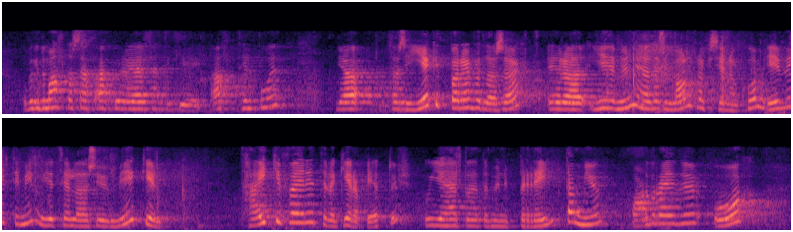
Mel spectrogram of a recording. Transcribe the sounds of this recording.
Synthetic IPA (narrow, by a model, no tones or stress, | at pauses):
ɔɣmɪɾcɛt̪ʏmalt̪ḁsaxt̪ahkʏɾaɛɾθɛht̪ɛhcɪal̥t̪ʰːɪlpuɪð | jaθasɛmjɛcɛt̪̚paːɾaɛnfat̪laðasaxt̪ɛɾaðjɛhɛvmʏnːɪaðθɛsːʏmawlflɔcsinankʰɔːmɪːvɪɾ̥t̪ʰɪlmiɾɔɣjɛt̪ʰɛːlaðasjɛʏmːɪːcɪl | t̪ʰaːjcɪfaːjɾɪt̪ʰɪlaðcɛːɾapɛːt̪ʏɾ̥ɔɣjɛhɛlt̪aðθɛht̪ːamʏːnɪpɾeːjt̪amjœːɣ | ɔɾðraːjðʏɔɣ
